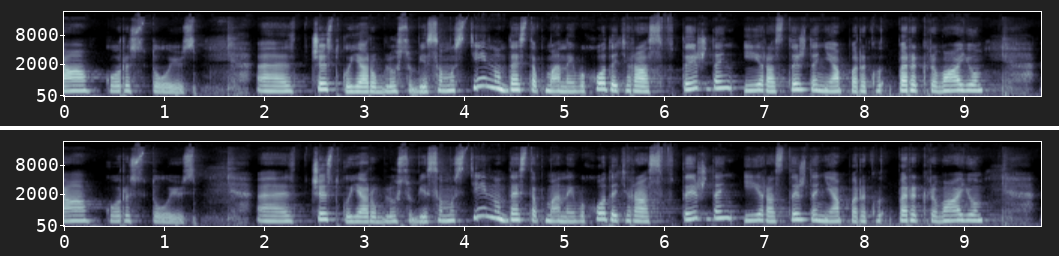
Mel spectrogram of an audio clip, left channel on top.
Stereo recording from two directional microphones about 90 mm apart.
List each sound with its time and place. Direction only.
0.0 s speech: 30° left (ahead or behind)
